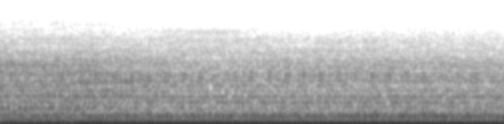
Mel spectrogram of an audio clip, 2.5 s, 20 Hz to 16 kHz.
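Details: Wrecked 25-year-old Honda started after engine work, cranked without ECU or fuel pump to try for oil pressure, then fired; steady, even low idle with no knocks, ticks or misses, smooth and settled; engine running healthy.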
